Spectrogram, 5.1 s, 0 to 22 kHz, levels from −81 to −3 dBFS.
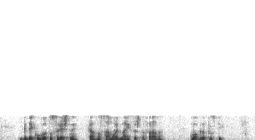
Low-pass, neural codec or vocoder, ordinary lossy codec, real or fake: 7.2 kHz; none; AAC, 16 kbps; real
